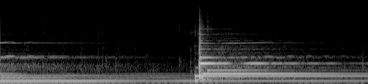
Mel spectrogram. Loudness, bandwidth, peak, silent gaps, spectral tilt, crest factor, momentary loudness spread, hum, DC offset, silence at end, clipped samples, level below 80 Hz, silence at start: -24 LUFS; 10.5 kHz; -2 dBFS; none; -7.5 dB/octave; 22 dB; 16 LU; none; under 0.1%; 0 s; under 0.1%; -44 dBFS; 0 s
